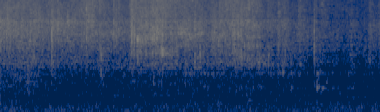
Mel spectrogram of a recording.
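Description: Mushrooms and cut-up sausage fry in a pan, giving a steady, soft crackling sizzle with faint scattered pops and no talking.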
